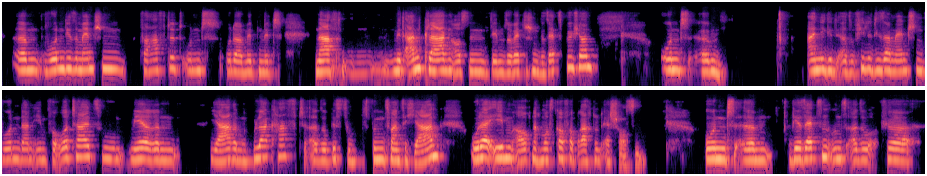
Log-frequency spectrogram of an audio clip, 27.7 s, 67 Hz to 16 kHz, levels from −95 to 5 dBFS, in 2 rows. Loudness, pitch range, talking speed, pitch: -20 LUFS, 170-200 Hz, 115 wpm, 180 Hz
